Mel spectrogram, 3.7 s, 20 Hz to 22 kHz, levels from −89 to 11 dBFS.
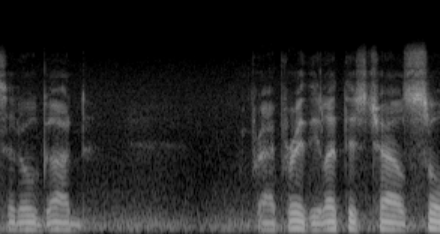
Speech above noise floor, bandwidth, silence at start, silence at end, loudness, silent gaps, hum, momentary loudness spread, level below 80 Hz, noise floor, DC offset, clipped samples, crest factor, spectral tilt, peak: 21 dB; 10 kHz; 0 s; 0 s; -29 LUFS; none; none; 23 LU; -72 dBFS; -50 dBFS; under 0.1%; under 0.1%; 18 dB; -5 dB/octave; -12 dBFS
